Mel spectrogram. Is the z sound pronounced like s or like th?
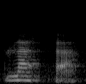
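th. The z is said with the tongue between teeth. This is how it is said in Spain. "a letra seta é pronunciada com a língua entre os dentes"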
